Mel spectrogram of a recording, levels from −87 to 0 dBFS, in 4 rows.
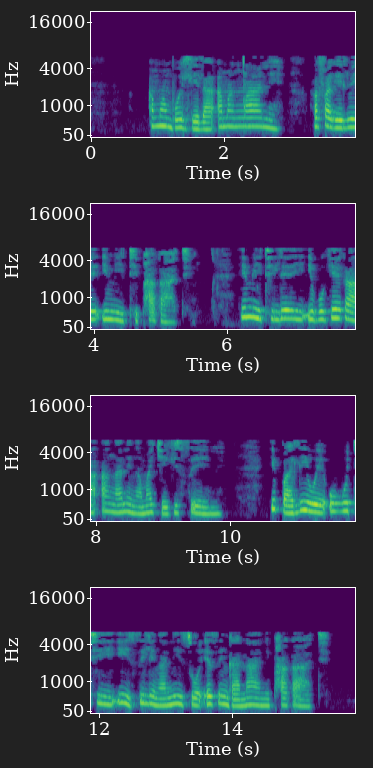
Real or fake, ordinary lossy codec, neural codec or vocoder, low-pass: real; MP3, 24 kbps; none; 7.2 kHz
